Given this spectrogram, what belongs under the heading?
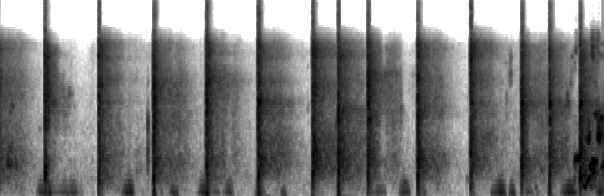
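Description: Sharp, close hand claps ring out one at a time in a steady slow rhythm, about a dozen in all, each followed by a brief room echo, with no voices.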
